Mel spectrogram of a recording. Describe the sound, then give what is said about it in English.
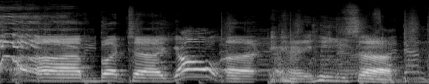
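A voice imitates a chicken: a run of loud, pitch-bending squawks and clucks in quick bursts, with a few drawn-out crowing calls rising and falling between them. “the damn chicken.”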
